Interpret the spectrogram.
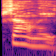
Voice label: "shang4wei4", Chinese

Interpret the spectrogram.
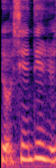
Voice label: "you3 xian4 dian4 shi4", Chinese

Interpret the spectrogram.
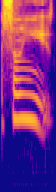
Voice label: "sheng1yi4", Chinese

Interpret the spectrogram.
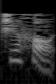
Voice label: "zhi1hou4", Chinese

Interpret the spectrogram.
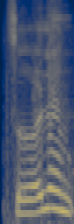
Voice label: "ze2ren4", Chinese

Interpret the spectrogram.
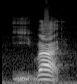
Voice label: "yi3wai4", Chinese

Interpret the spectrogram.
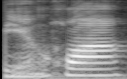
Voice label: "mian2hua1", Chinese

